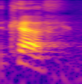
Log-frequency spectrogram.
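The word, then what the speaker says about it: ك: Just beneath that is a kaf. Kaf, which is like a K in English.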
